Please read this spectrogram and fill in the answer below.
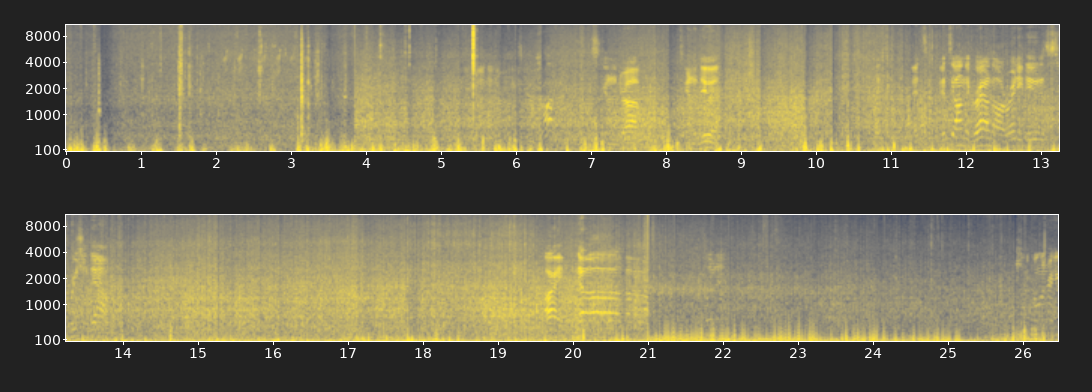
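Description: Strong wind buffeting the microphone as a dense, fluctuating low rumble that sets in about three seconds in. Voices cut through briefly twice, a little before halfway and again later on.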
